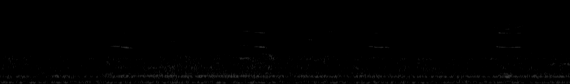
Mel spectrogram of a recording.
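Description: Near silence with faint, scattered bird chirps, many short calls through the whole stretch, over a faint steady hum.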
